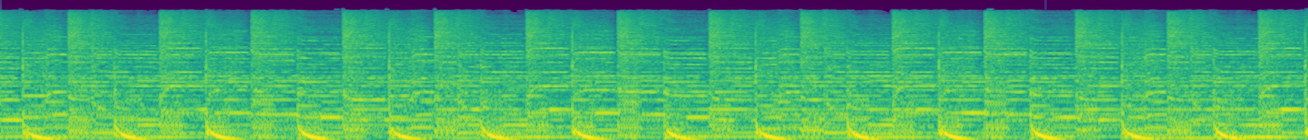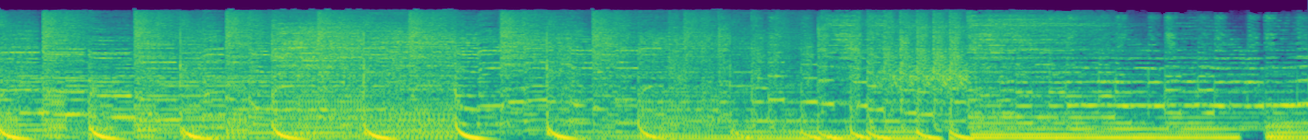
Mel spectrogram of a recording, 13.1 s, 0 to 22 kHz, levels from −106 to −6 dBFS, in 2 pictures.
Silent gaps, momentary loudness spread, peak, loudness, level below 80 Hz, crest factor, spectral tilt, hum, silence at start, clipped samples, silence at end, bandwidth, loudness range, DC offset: none; 3 LU; 0 dBFS; -12 LUFS; -20 dBFS; 12 dB; -4 dB/octave; none; 0 s; under 0.1%; 0 s; 17 kHz; 2 LU; under 0.1%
